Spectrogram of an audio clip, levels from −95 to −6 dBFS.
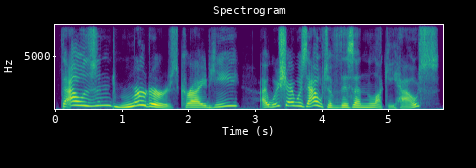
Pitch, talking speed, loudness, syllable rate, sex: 240 Hz, 135 wpm, -19 LUFS, 3.4 syllables/s, female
